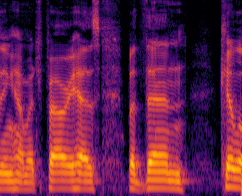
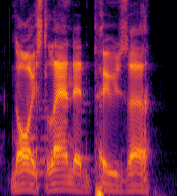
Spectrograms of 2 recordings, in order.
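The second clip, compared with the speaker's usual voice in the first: put-on Australian voice, lower and slower; 5 semitones lower than usual. Discussing a drill-instructor character who calls everyone Poozer, Kilowog voice, Australian accent. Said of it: "This is what I imagine his voice".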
